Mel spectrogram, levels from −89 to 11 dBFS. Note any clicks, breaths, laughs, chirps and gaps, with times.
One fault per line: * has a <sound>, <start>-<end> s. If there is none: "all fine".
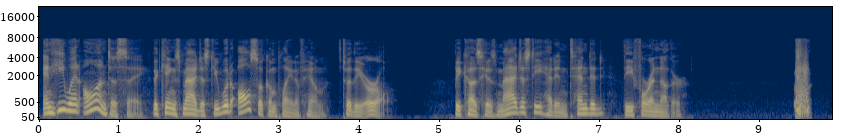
* has a cough, 9.4-9.7 s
